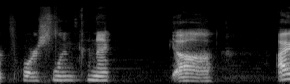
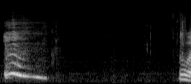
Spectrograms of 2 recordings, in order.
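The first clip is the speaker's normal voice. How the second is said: delighted gasp; 10 semitones higher, 3 dB louder than usual. Real, not acted.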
